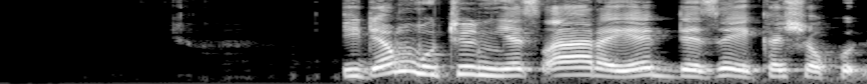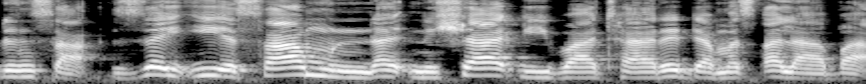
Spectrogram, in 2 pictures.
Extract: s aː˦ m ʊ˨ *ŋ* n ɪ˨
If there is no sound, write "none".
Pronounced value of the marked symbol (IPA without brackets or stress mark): n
